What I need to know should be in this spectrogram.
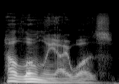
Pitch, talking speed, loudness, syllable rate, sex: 100 Hz, 200 wpm, -17 LUFS, 5.8 syllables/s, male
